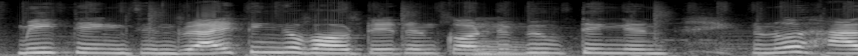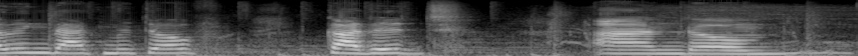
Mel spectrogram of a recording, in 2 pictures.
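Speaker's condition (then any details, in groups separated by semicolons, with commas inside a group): Cerebral palsy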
